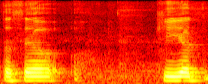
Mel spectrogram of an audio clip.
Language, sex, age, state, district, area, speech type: Sanskrit, male, 60+, Maharashtra, Wardha, urban, spontaneous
